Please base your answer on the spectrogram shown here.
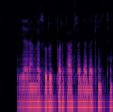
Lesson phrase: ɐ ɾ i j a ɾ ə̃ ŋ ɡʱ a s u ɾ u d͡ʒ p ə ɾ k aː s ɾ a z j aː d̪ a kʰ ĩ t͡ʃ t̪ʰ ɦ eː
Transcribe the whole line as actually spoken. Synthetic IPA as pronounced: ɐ ɾ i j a ɾ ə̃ ŋ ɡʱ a s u ɾ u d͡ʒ p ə ɾ k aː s l a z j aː d̪ a kʰ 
